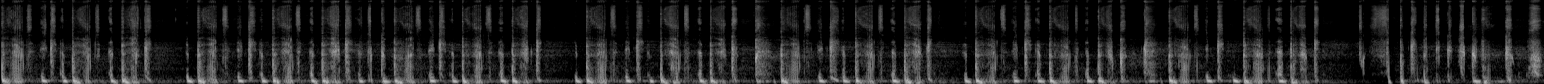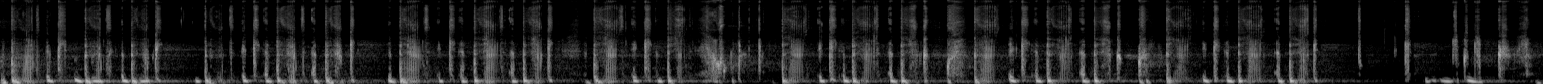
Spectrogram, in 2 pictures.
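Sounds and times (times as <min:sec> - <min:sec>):
beatbox: 0:00.0 - 0:30.8.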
